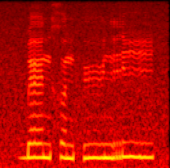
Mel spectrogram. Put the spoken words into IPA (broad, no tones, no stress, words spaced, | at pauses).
ɡ͡bɛːnxənhyːn ri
